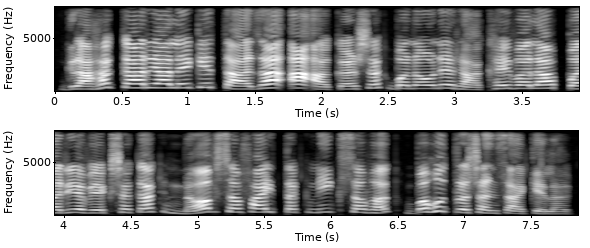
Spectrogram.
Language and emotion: Maithili, happy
